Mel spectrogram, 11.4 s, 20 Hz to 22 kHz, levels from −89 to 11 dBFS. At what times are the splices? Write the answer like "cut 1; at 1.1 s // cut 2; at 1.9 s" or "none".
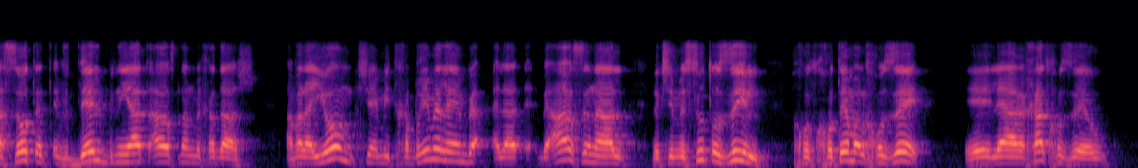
cut 1; at 2.8 s

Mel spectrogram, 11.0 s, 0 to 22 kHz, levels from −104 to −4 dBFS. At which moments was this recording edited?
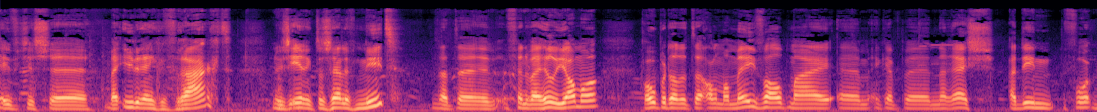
none

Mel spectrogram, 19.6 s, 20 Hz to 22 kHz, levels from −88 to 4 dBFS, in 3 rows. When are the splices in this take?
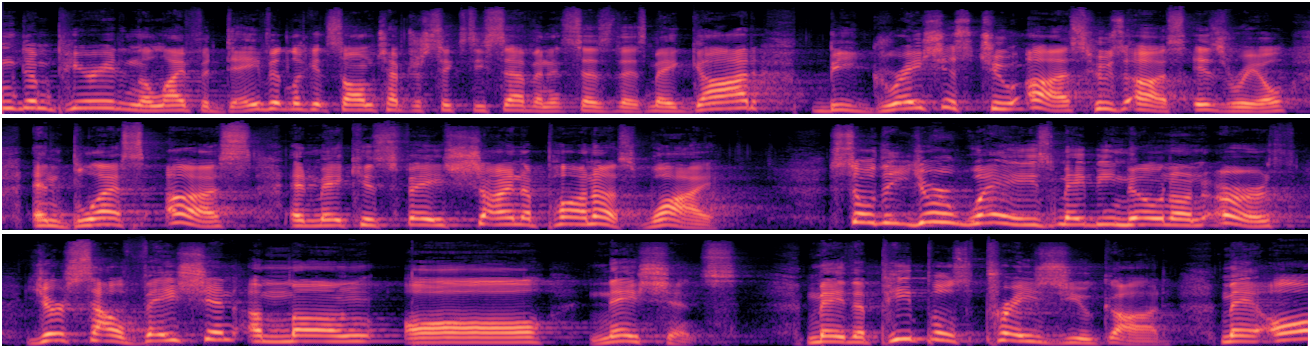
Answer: cut 1; at 3.2 s

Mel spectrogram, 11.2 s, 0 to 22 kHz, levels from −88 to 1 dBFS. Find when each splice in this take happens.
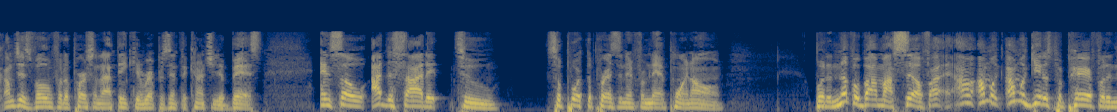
none

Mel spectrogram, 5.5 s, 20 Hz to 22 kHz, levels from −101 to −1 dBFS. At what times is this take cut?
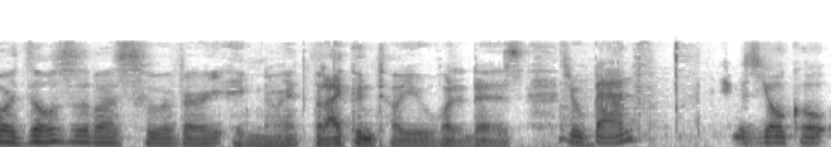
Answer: cut 1; at 2.1 s // cut 2; at 3.7 s

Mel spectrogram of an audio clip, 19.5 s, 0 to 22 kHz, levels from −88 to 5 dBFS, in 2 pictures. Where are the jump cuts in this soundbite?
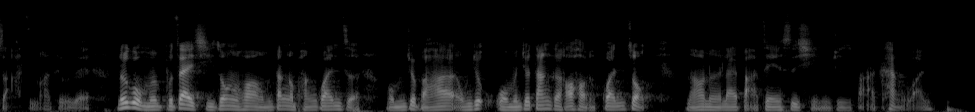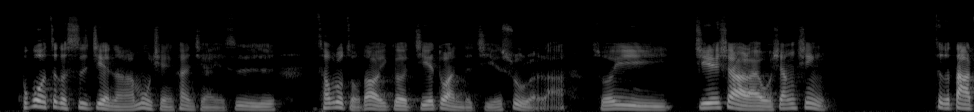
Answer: cut 1; at 5.6 s

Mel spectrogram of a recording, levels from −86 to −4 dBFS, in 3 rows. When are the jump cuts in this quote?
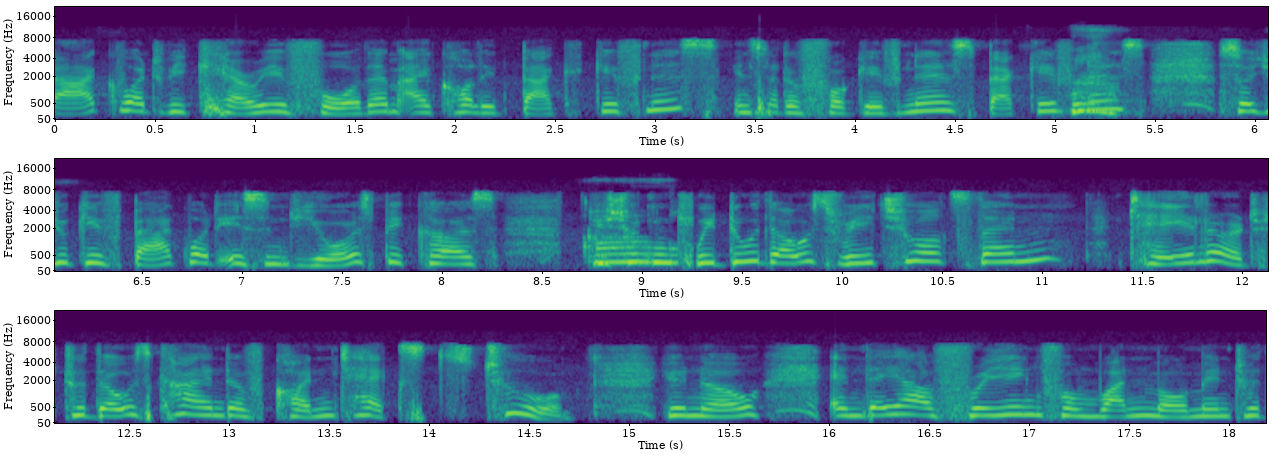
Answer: cut 1; at 9.2 s

